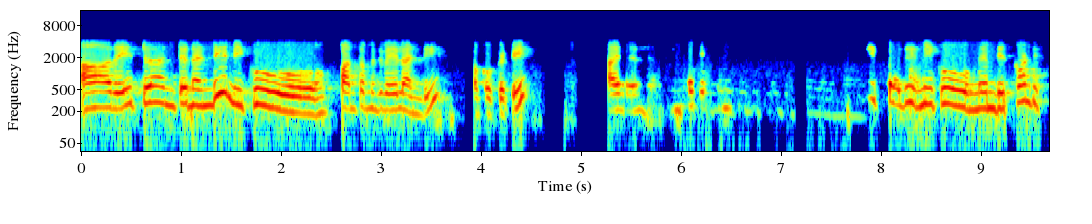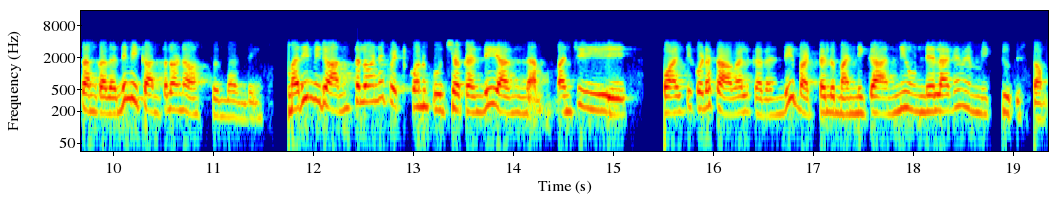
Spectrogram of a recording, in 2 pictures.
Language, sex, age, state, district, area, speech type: Telugu, female, 30-45, Andhra Pradesh, Visakhapatnam, urban, conversation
